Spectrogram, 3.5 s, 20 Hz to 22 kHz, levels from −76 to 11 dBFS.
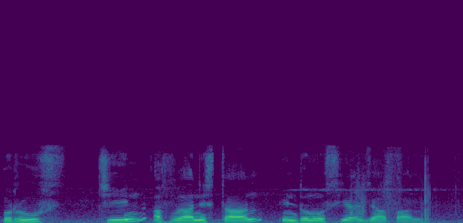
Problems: none marked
